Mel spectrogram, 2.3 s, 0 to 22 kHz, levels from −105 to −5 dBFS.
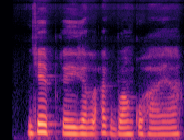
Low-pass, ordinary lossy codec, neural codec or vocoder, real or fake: none; none; none; real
